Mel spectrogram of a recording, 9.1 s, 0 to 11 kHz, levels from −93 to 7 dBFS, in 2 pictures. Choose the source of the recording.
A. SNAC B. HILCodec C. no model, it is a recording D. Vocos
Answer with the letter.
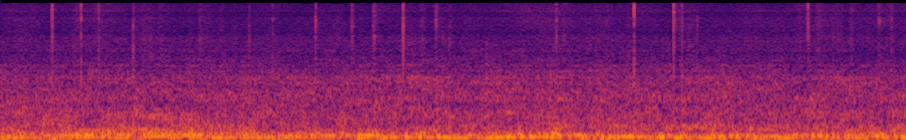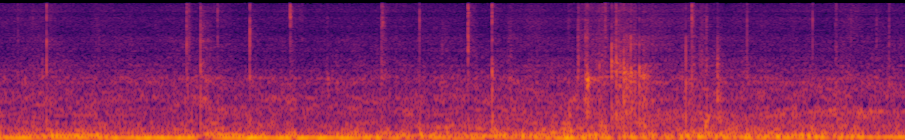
A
